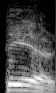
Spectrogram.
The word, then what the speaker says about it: tear: Посмотрите, есть tear глагол, вот он читается так же, как bear, wear, swear.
